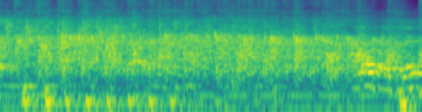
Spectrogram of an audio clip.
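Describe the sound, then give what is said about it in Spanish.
An audience at a church service breaks into steady, dense applause for God, many hands clapping at once in a sustained wash of sound that stays loud throughout, with faint voices mixed in underneath. “Un aplauso al papi principal que es Dios, por favor.”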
